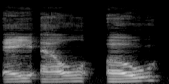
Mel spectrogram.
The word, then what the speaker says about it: Alonge: whatever, and Allonge, which is Alonge.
